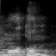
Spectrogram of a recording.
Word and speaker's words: মতন: ও এর মত হয়ে যায় যেমন এখানে দেখেন মতন মতন শব্দের উচ্চারণের ক্ষেত্রে কি রয়েছে এখানে দেখেন তো মতন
